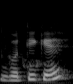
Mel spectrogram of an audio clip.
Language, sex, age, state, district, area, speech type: Assamese, female, 60+, Assam, Charaideo, urban, spontaneous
